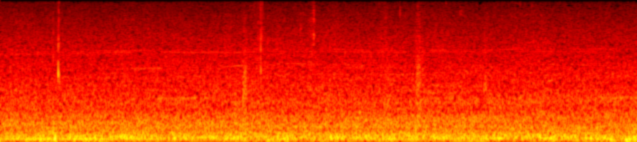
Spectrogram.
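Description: Low, steady outdoor rumble with a few faint clicks, as heard on a handheld camera's microphone while walking a residential street.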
